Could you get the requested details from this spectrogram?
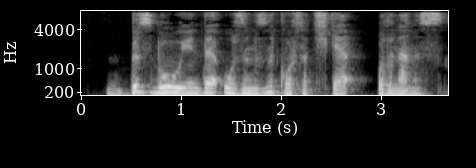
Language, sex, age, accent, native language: Uzbek, male, 18-24, Qashqadaryo, Uzbek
